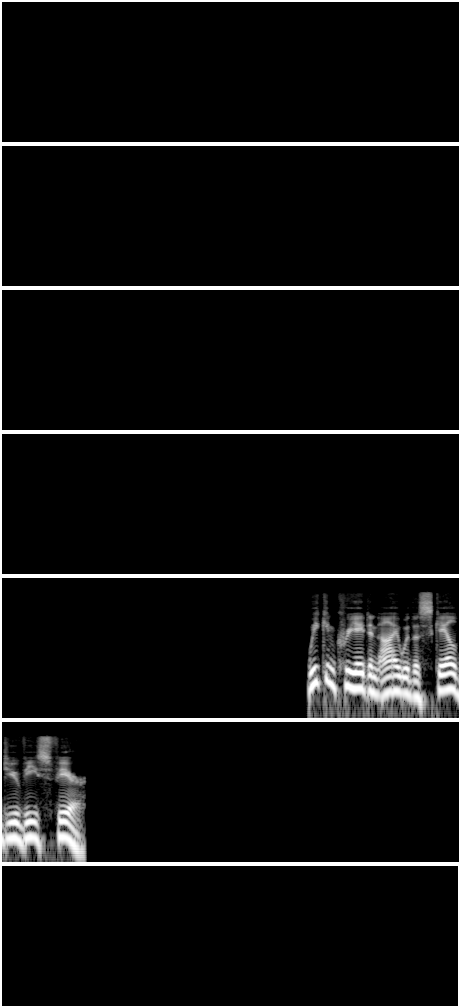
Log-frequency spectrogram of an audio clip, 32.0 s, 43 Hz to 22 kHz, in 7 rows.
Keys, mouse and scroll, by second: 0.2 click, 6.0 middle click, 9.1 click, 9.6 Tab, 10.1 middle click, 11.3 click, 14.2 click, 14.7 scroll down 3, 15.9 click, 15.9-16.3 scroll down 3, 16.3 click, 17.0 middle click, 18.6 click, 18.9 middle click, 19.7 shift+z, 20.0 middle click, 21.1 KP_1, 22.0 click, 22.4 shift+a, 31.6 middle click.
